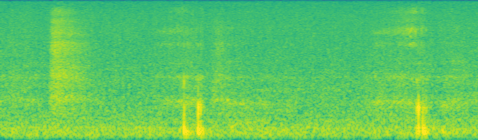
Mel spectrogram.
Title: Snoring and dreaming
